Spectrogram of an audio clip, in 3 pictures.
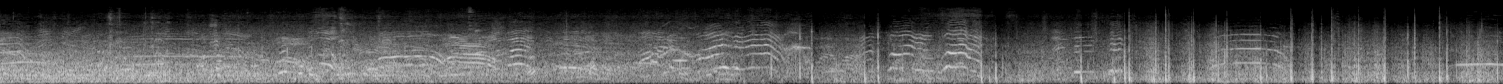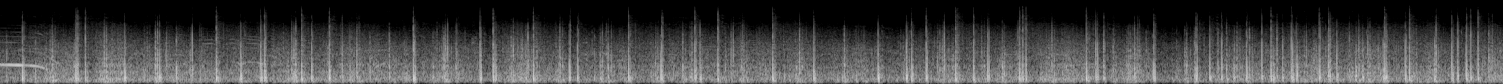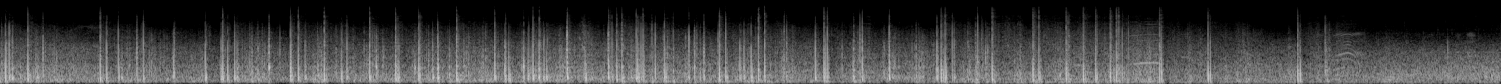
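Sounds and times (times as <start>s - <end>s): fireworks bursting: 0.0s - 45.0s.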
